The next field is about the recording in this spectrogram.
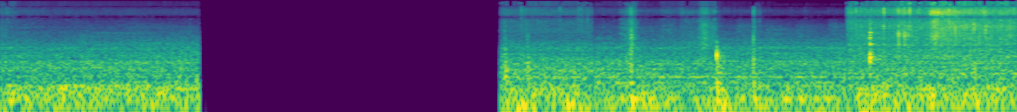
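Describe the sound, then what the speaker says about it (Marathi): Vadi, a Marathi snack, frying in a pan: a soft, continuous sizzle with a few light clicks, broken by a few seconds of silence, faint and close. "वडी पण भाजायला टाकलेली."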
